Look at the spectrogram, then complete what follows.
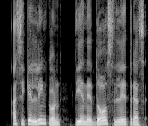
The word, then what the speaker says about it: Lincoln: n así que el lincoln tiene dos letras l cuando lea la palabra lincoln no pronuncie la segunda letra l un line reed de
